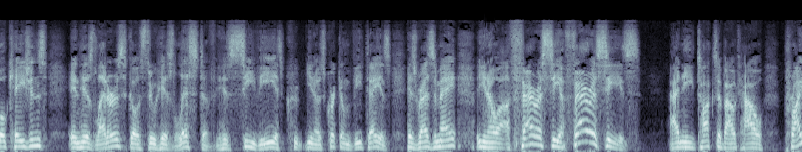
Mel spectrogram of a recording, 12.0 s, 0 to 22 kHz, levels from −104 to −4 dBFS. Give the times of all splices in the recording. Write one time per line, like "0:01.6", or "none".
none

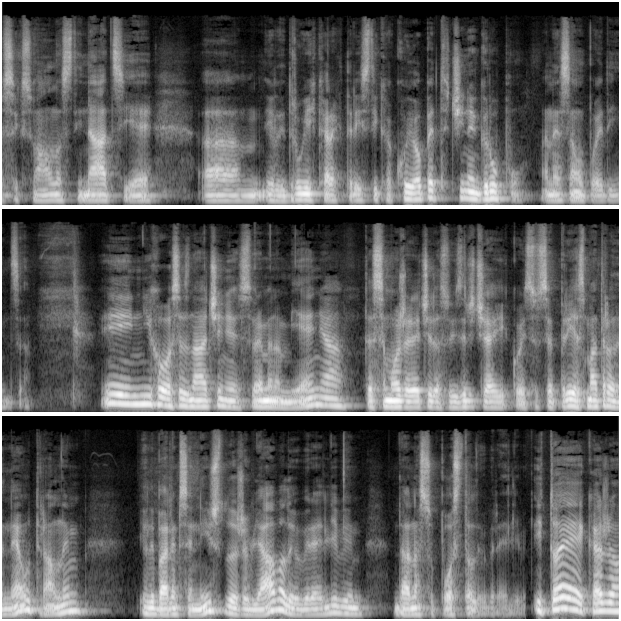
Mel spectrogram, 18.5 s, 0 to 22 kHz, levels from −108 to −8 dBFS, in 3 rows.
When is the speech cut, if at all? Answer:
0:17.6

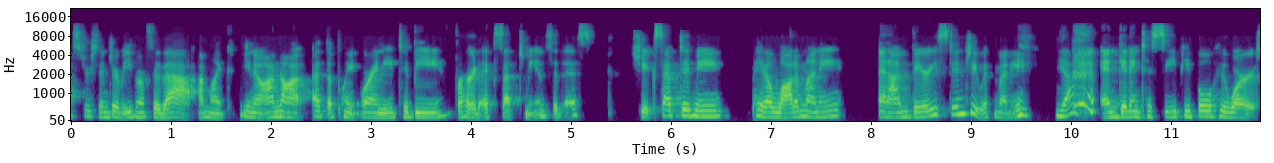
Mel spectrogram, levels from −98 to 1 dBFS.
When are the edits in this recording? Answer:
0:10.3

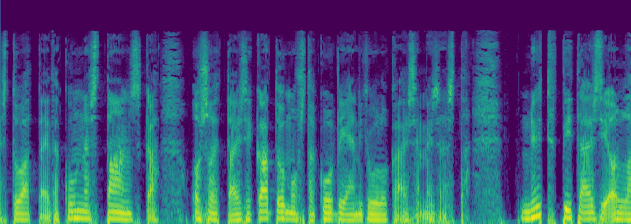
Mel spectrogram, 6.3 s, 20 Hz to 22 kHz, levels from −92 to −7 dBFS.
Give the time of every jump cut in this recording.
0:05.1

